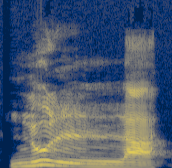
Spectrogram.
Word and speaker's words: nulla: Nulla. So double L, to make double L, you have to go L. Nulla.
